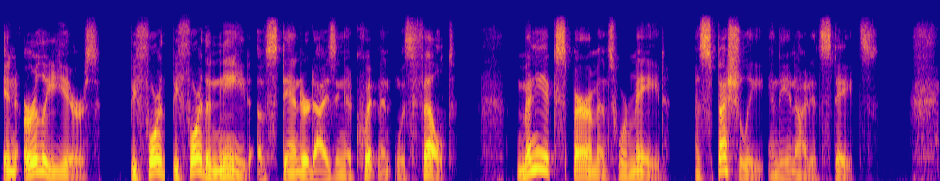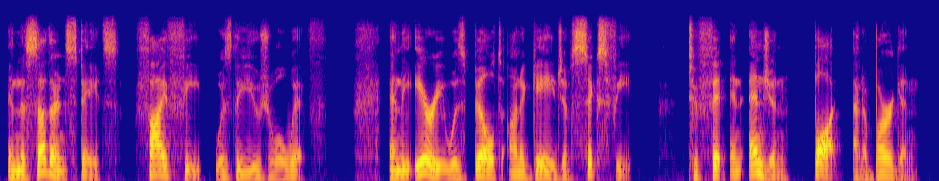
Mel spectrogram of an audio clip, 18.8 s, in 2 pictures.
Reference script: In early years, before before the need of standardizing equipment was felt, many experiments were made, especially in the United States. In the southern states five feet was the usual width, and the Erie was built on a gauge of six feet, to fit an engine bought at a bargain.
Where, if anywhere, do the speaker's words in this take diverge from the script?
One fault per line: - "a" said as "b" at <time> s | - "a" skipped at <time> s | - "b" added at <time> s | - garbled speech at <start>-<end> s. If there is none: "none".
none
